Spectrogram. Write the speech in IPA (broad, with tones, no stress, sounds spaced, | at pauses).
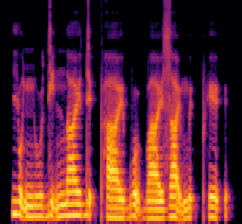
j o̰˦˨ ɲ u˨ d ḭ˦˨ n a˦ ɪ̯ d ɪ˦ ʔ pʰ a˨ ɪ̯ b o̰˦˨ ʊ̯ b a˨ ɪ̯ z a̰˦˨ ɪ̯ m ɪ˦ ʔ pʰ ɪ˦ ʔ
